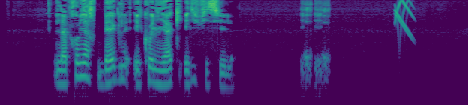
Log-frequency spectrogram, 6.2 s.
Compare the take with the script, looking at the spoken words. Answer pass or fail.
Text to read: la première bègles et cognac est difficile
pass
